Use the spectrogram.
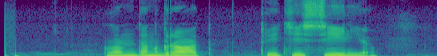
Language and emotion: Russian, angry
